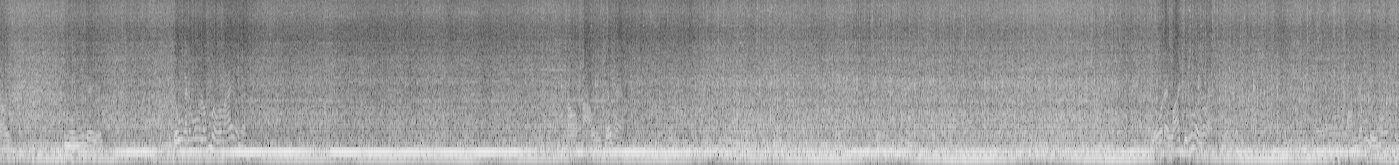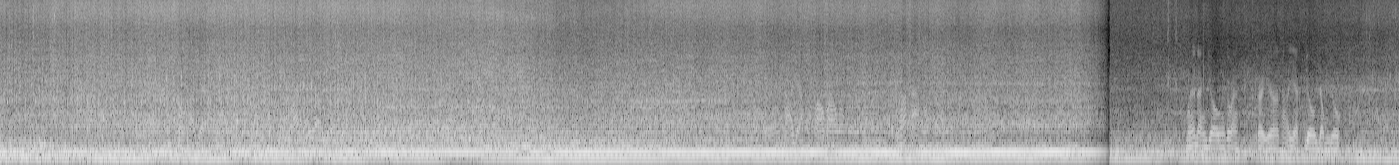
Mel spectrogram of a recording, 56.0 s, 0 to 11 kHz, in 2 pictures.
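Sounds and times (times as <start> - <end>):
diesel engine drone: 0.0 - 55.9.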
